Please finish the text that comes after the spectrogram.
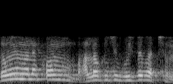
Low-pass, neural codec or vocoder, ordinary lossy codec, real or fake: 3.6 kHz; none; Opus, 16 kbps; real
